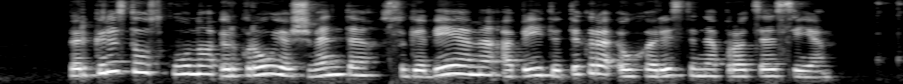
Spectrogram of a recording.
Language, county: Lithuanian, Panevėžys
